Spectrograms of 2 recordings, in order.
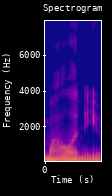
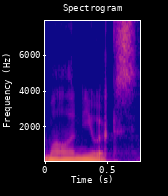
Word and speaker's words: Molyneux: video of earlier and you pronounced his name maloney not malinowicz so that he was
